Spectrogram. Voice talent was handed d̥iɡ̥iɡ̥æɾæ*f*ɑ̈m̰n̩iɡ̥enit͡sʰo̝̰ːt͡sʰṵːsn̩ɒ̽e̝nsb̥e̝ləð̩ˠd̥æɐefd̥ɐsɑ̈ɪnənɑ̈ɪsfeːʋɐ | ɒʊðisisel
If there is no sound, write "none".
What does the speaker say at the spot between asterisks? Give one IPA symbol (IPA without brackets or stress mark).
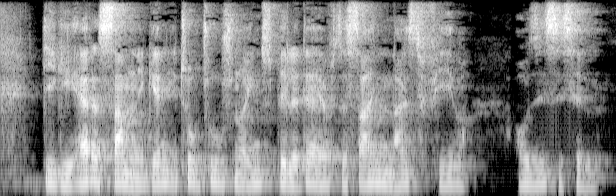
s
